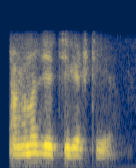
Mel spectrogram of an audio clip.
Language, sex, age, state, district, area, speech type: Kashmiri, male, 18-30, Jammu and Kashmir, Shopian, rural, conversation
